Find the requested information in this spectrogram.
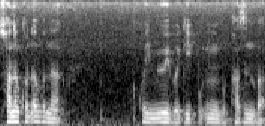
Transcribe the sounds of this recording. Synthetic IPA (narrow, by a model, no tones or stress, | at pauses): sanɐwkʰonʔɐbɐnɐ | kʰojmiojbɐɡipuk̚niŋbupʰazɐnbɐ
